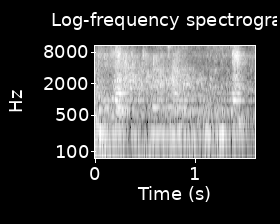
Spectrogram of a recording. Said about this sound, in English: if you simply replace the flapper right here with one of those water saving ones, when you flush it, it looks like this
